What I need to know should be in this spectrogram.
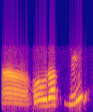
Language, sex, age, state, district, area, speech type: Odia, female, 45-60, Odisha, Gajapati, rural, conversation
